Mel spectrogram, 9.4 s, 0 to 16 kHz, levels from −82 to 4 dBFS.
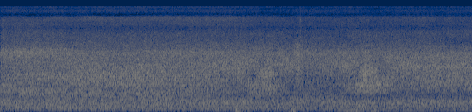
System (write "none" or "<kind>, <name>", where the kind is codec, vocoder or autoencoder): none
